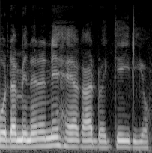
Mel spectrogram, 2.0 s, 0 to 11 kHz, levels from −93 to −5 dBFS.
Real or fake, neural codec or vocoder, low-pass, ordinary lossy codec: real; none; 9.9 kHz; MP3, 48 kbps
